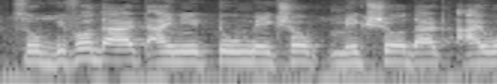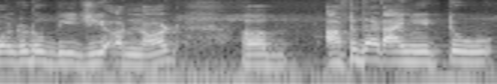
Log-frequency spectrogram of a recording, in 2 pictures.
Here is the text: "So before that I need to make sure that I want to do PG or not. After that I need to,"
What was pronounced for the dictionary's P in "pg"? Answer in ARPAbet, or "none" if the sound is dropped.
B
